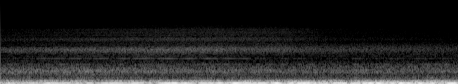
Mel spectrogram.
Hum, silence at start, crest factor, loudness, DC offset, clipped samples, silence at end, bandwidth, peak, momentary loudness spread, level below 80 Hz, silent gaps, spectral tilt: none; 0 s; 10 dB; -16 LUFS; under 0.1%; under 0.1%; 0 s; 2.3 kHz; -2 dBFS; 6 LU; -12 dBFS; none; -9.5 dB/octave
